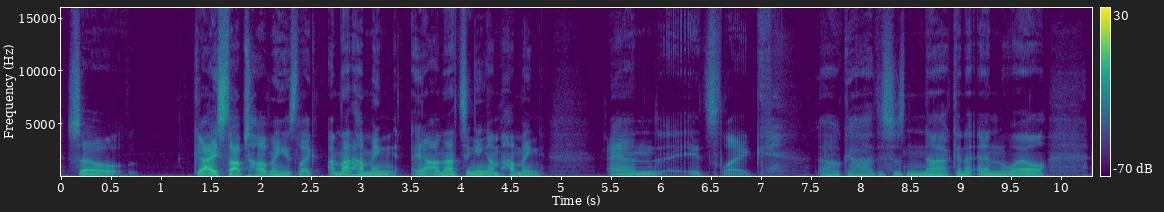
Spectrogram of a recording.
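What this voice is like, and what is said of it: Hoarse, strained, tired voice. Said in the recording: “I'm tired and my throat is shredded from doing that voice”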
